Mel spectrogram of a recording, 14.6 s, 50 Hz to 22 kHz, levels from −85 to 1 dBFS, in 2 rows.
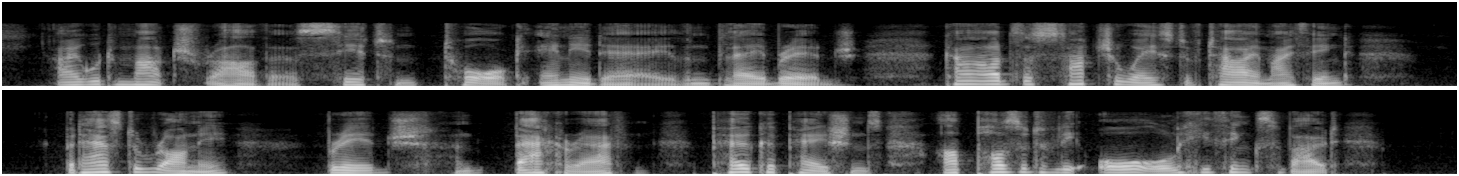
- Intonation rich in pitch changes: Yes, wide, 6.4 semitones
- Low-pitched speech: Yes, low, 115 Hz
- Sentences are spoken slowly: No, average, 155 wpm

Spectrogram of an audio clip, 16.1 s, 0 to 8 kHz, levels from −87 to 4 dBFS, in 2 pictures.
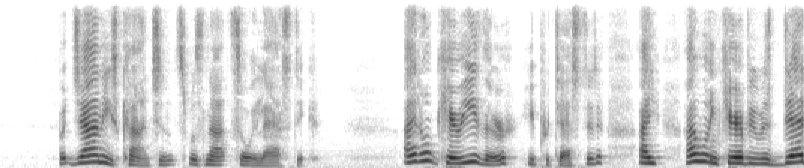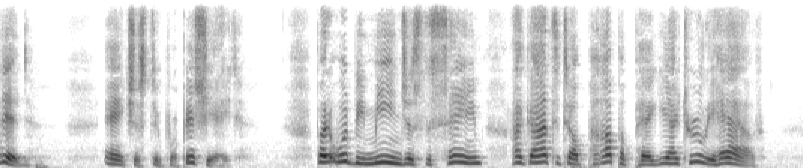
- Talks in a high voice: Yes, very high, 260 Hz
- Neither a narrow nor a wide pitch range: No, wide, 6.3 semitones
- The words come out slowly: No, average, 155 wpm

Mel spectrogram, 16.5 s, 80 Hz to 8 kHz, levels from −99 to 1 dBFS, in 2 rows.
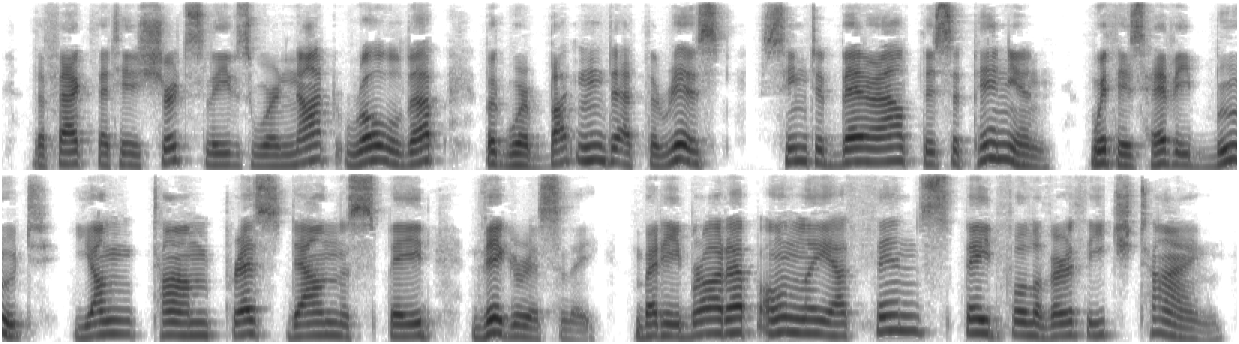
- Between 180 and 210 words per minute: No, average, 165 wpm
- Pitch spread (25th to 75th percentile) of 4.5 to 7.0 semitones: No, average, 3.9 semitones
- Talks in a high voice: No, medium, 170 Hz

